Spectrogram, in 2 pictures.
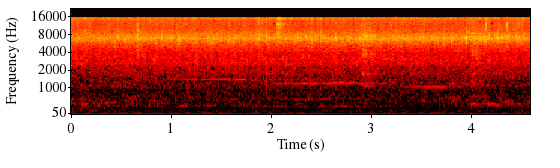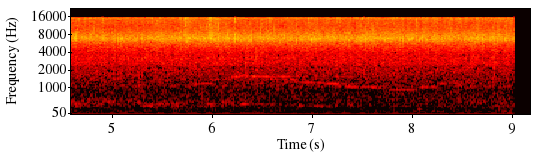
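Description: Chicken pieces in masala frying in oil in a steel kadhai: a steady sizzling hiss with a few scattered crackles, cutting off abruptly near the end.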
